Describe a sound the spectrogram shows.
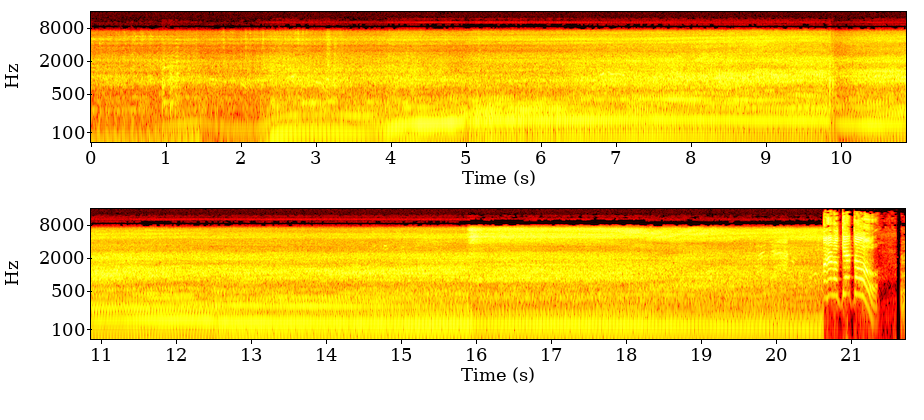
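A diesel dump truck engine labours under load through water.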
